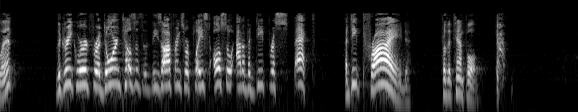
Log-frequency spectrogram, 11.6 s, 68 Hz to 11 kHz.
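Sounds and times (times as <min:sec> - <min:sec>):
speech: 0:00.0 - 0:00.3, 0:01.1 - 0:06.3, 0:06.9 - 0:10.2
person coughing: 0:09.9 - 0:10.3
throat clearing: 0:09.9 - 0:10.3.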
